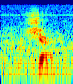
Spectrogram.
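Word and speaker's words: 是: opinion form of it it's spelled s h i and it is sharp and if you're listening it is the first tone so it goes down so sure and it's spelled like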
